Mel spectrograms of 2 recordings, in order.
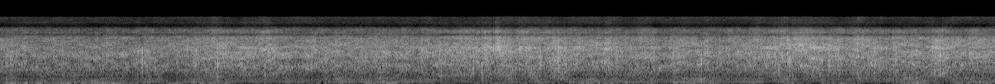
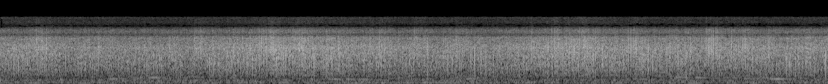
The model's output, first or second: first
